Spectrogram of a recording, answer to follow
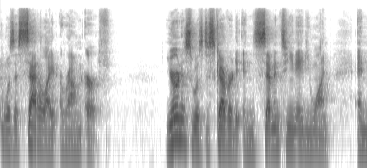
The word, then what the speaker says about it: Uranus: the ice giants of uranus and neptune and yes that is how you pronounce that planet in the early 1990s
